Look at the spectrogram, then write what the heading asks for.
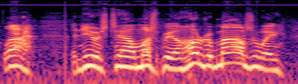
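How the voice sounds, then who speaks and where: An actor playing a folksy, over-dramatic backwoods pioneer in a comedy sketch. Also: male voice, extremely high pitch, fast. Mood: hearty. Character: hearty backwoods pioneer calling to his companion Bessie. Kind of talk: broad comedy sketch acting.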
